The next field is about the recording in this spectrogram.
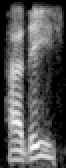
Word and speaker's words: hadith: That's spelled H-A-D-I-T-H, hadith. The words hadith and sunnah, which is another word, sunnah, spelled S-U-N-N-A-H, are considered to be synonymous in the religious literature of al-Islam.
